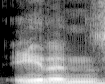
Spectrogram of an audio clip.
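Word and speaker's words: Aarons: But we've got our Kieran Tierney who we've obviously put in an evil Max Arenss or Arenss is how he's being pronounced whenever I've seen anybody commentating on a Rangers game.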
